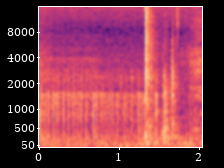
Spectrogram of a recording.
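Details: Harley-Davidson radio audio amplifier, part number 76192-98, on bench: fast steady ticking from the speaker, around a dozen clicks a second, then sharper pops; amplifier clicking fault, cause not confirmed.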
